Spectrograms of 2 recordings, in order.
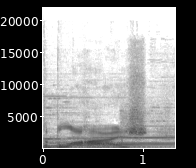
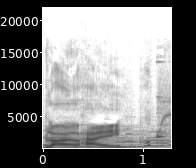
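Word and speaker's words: Blåhaj: Fun fact, the blahage from IKEA is not pronounced blahage. It's pronounced blowhai. Not blowhigh, even though that's what you might think from watching those videos. It's specifically the sound of the aw in caught, but only if you're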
